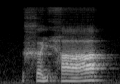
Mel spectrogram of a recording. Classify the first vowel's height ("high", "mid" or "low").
mid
